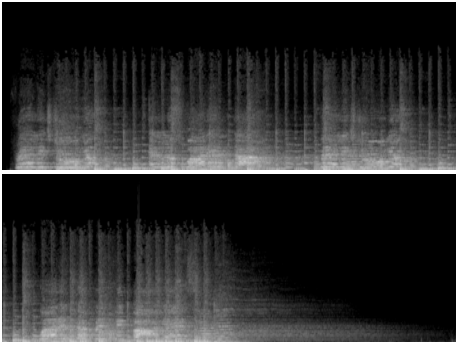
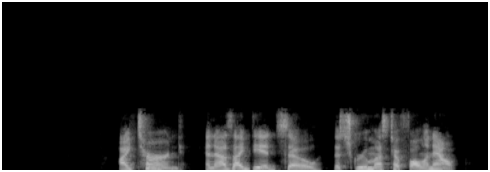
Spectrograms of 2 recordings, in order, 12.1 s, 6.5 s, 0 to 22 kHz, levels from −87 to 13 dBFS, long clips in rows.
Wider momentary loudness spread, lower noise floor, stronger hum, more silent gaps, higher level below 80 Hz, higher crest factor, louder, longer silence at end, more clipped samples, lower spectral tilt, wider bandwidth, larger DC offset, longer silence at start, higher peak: about the same, 9 LU vs 10 LU; second, -67 dBFS vs under -90 dBFS; neither; neither; first, -32 dBFS vs -68 dBFS; about the same, 18 dB vs 18 dB; first, -16 LUFS vs -19 LUFS; first, 2.5 s vs 0.5 s; neither; first, -6 dB/octave vs -3 dB/octave; first, 14 kHz vs 8.2 kHz; neither; second, 0.2 s vs 1.55 s; about the same, 0 dBFS vs -2 dBFS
